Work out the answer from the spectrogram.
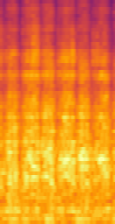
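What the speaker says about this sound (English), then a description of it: "I'm going to start sawing quicker in that corner" Quick, steady rasping strokes of a small saw blade cutting metal for a small flower concho, close up, several back-and-forth passes in rapid rhythm.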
